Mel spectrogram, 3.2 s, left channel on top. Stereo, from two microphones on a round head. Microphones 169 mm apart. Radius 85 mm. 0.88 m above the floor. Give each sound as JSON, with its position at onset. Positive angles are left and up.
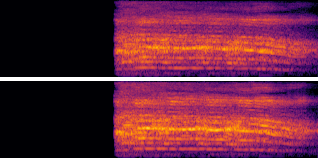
{"t": 1.1, "sound": "a scream", "side_deg": -40, "distance_m": 2.5}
